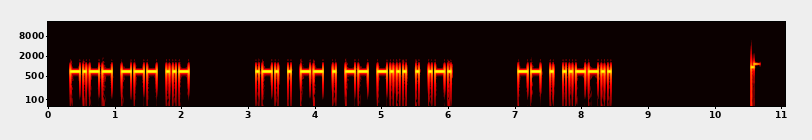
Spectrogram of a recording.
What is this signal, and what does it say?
Morse code, heard as a keyed tone, about 25 wpm, 700 Hz. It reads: YOU REMEMBER ME?
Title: 3x Word-Spacing - Sentences from Top 400 Words - 25wpm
